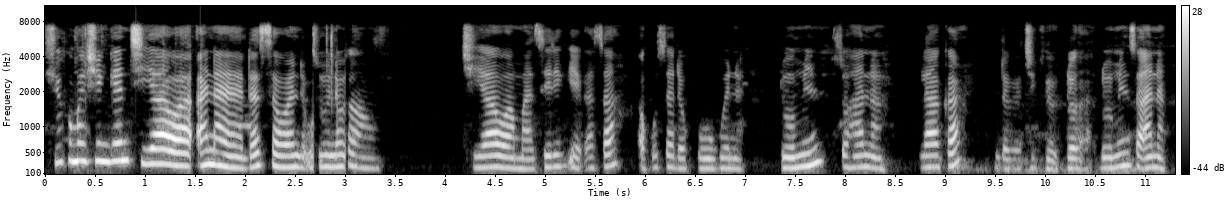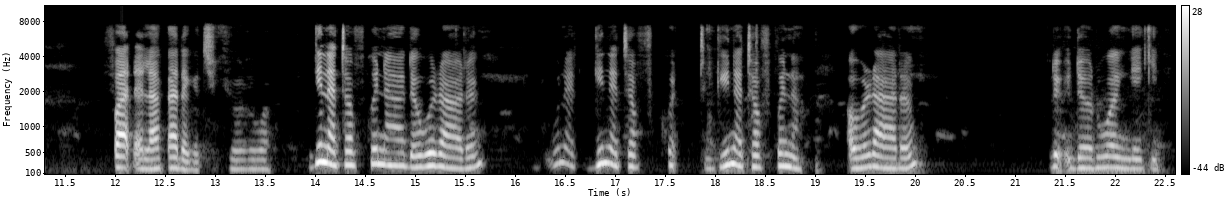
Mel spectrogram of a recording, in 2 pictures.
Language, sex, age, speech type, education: Hausa, female, 46-60, spontaneous, secondary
